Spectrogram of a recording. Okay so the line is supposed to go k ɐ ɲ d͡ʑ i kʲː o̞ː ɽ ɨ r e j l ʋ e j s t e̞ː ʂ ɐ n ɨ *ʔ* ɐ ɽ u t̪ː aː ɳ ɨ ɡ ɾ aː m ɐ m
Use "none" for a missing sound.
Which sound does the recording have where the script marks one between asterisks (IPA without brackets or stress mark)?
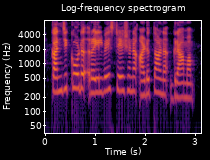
ʔ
